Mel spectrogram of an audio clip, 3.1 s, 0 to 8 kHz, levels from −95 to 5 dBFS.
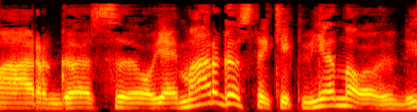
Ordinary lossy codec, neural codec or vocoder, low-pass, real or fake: MP3, 32 kbps; codec, 24 kHz, 6 kbps, HILCodec; 7.2 kHz; fake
